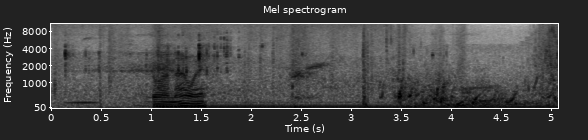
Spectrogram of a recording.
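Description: Water swirls and splashes around a swimmer.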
